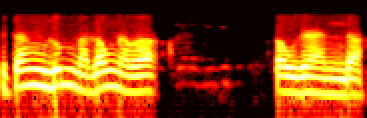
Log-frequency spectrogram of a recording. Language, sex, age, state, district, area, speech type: Manipuri, male, 18-30, Manipur, Kangpokpi, urban, conversation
